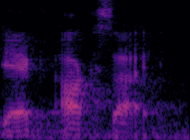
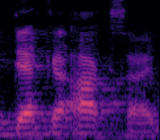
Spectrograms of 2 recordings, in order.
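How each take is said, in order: First: No extra vowel is sounded before 'oxide'. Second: An extra 'a' vowel is sounded before 'oxide'. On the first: The speaker calls it right. "we say decoxide. It makes it much smoother" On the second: The speaker calls it wrong. "we don't say decaoxide"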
